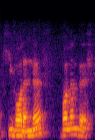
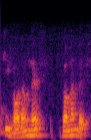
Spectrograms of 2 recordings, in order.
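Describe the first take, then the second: First: French proverb, louder, leaning on "œuf" and "bœuf"; rhyme stressed. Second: Said in the usual way. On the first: Shown as a demonstration. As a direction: punch the rhyming "œuf" and "bœuf" so the rhyme rings out. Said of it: "ele tem rima". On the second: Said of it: "pela repetição do som".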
